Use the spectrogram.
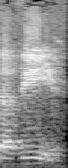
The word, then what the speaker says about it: David: Pronounced David, by the way.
